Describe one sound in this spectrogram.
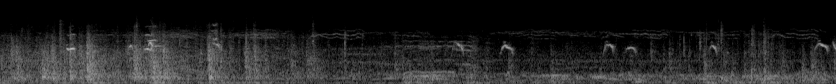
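Ducklings shuffle and patter on a wire floor.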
